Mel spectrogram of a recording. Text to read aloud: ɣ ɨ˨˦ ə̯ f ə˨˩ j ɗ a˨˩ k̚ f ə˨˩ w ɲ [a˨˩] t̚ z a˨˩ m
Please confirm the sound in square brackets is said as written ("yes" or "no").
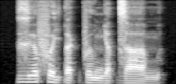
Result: yes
